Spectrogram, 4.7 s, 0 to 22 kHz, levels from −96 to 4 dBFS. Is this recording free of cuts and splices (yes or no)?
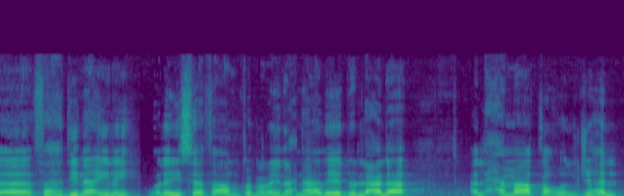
no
